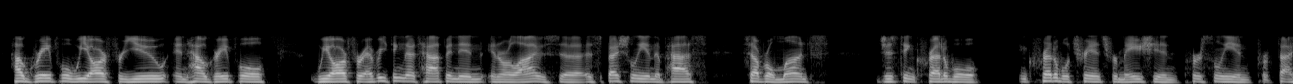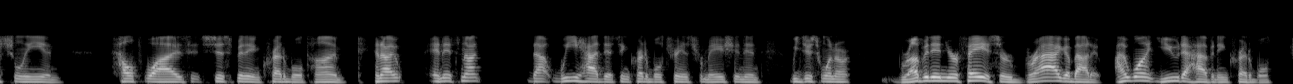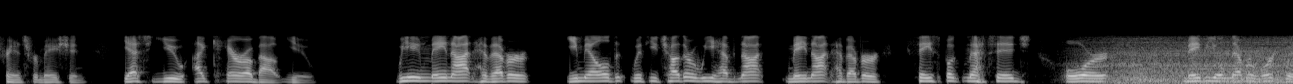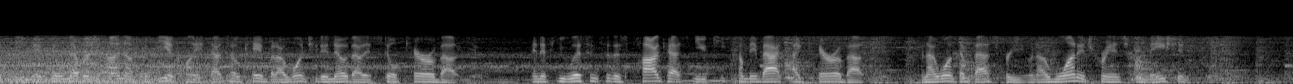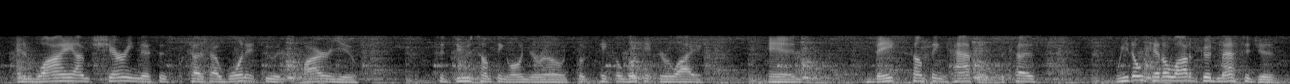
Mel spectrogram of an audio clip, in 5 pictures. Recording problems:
high frequencies cut off; severe; nothing above 3.5 kHz
machinery noise; loud; from 37 s on; 8 dB below the speech

